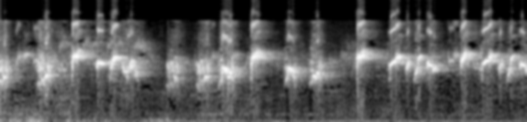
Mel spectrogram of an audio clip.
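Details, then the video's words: Red-whiskered bulbul female singing to stimulate the male, clear bubbling warbles and chirps in quick rhythmic bursts, about two per second. "Chào mào mái hót kích trống Red-whiskered female"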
